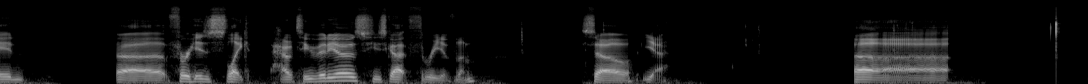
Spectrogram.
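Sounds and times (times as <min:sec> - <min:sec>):
speech: 0:00.0 - 0:00.3, 0:01.2 - 0:04.8, 0:05.8 - 0:06.8, 0:08.5 - 0:09.5
burp: 0:08.6 - 0:09.6.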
